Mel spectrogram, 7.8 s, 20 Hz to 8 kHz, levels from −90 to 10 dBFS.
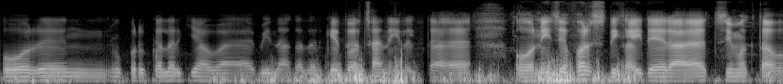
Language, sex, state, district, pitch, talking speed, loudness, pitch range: Hindi, male, Rajasthan, Bikaner, 100 Hz, 185 wpm, -20 LUFS, 100-105 Hz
